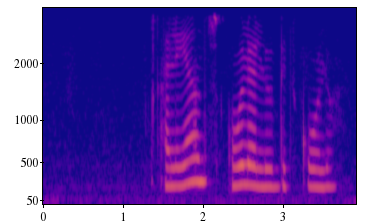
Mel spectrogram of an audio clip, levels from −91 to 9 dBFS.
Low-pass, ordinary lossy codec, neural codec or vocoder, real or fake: 3.6 kHz; none; none; real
